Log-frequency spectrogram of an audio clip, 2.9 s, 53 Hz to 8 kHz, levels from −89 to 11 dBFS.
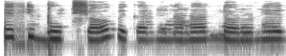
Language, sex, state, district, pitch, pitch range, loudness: Bengali, female, West Bengal, North 24 Parganas, 235 Hz, 225-250 Hz, -14 LUFS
